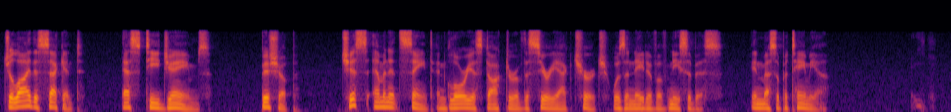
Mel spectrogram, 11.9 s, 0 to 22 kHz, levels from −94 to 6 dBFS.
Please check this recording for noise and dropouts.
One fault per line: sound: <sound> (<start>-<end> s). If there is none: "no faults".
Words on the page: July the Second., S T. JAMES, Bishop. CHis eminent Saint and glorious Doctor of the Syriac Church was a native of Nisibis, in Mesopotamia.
sound: breath (11.4-11.7 s)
